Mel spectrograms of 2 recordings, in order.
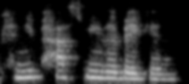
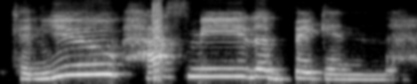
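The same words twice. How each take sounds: First: The voice sounds hurt, as if in pain. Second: The voice sounds grand and regal, kingly. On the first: "In pain. / Yes. So it's hurt" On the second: "I I feel like regal, like a king"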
